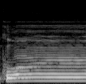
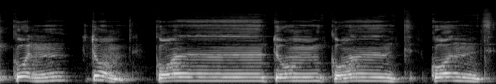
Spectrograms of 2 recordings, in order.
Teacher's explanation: وإنك وإن كنتم، نون شوف النون الساكنة ما بين ضمة الكاف والتاء، والنون الساكنة جاء بعدها تاء، فلازم أنا أجيب إخفاء مع التاء، ولا أضم الشفاه في النون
